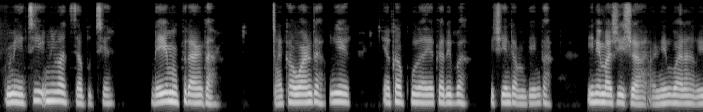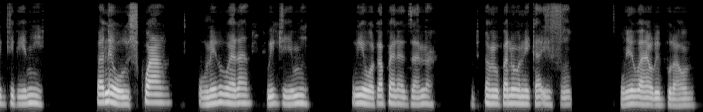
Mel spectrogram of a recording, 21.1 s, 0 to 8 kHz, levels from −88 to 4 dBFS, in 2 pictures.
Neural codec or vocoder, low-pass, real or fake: codec, 16 kHz, 1 kbps, FunCodec, trained on LibriTTS, 50 frames a second; 7.2 kHz; fake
